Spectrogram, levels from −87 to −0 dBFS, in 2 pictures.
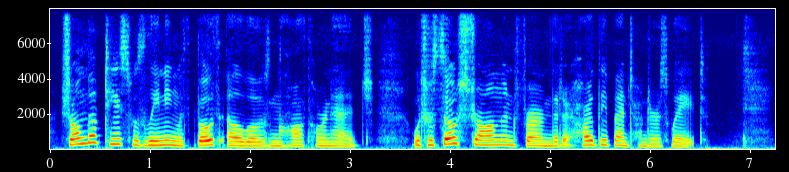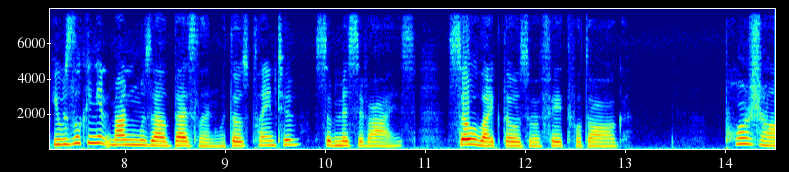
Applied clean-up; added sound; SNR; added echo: none; none; none; none.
